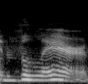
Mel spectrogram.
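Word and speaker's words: Valere: guy uh we have I'm assuming she pronounces her name Valerie or Val Val oray or something I say valir like it's it's French nice I like that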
